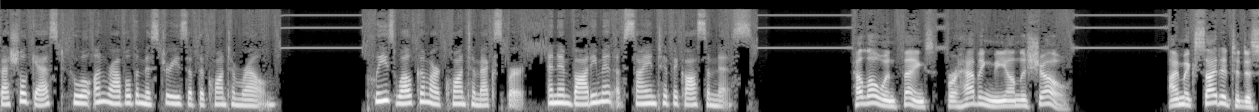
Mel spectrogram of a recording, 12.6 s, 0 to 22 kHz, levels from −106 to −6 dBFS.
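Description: A steady whistle near 4 kHz runs through the whole recording, heard in the pauses and turning into a grainy hiss beneath the quieter stretches of speech, sitting about 24 dB below the speech itself. These are converter idle tones: an undithered delta-sigma converter, fed a very small input, settles into repeating bit patterns, and those cycles produce a tone whose pitch follows the input's offset rather than the speech.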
